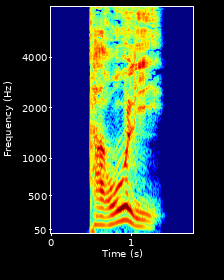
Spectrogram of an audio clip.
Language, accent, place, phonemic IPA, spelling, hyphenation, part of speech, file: German, Germany, Berlin, /paˈʁoːli/, Paroli, Pa‧ro‧li, noun, De-Paroli.ogg
- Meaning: raise (of stakes)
